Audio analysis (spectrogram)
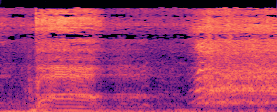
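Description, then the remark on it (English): At a contest for the loudest burp, a loud crowd roars and shouts wildly, with one strong yell rising above the din before a broad wave of cheering swells up and carries on to the end. “And the crowd go wild.”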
